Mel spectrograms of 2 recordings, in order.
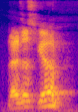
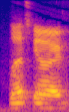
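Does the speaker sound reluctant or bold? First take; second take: bold; reluctant. First: It sounds bold and eager. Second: It sounds weary and reluctant.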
